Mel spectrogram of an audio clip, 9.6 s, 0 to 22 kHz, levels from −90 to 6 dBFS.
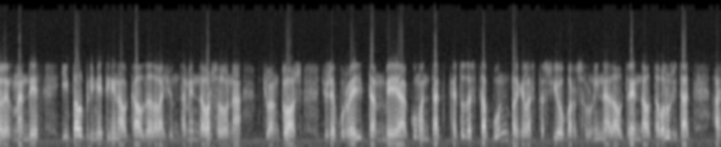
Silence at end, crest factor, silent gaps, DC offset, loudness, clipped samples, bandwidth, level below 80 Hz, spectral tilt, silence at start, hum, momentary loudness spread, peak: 0 s; 16 dB; none; under 0.1%; -20 LUFS; under 0.1%; 19 kHz; -56 dBFS; -4.5 dB/octave; 0 s; none; 7 LU; -4 dBFS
